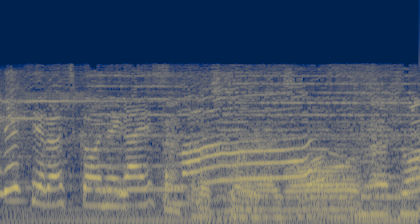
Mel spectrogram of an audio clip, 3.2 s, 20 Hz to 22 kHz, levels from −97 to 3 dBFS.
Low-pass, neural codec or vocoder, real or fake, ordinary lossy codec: 7.2 kHz; none; real; Opus, 16 kbps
